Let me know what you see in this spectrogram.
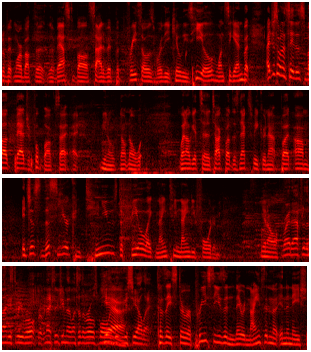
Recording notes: We are LIVE from Bierock on Tuesday night.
